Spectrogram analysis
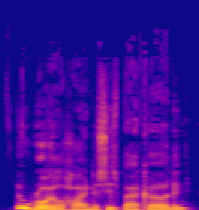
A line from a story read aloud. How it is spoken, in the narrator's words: one of the equerries piped up, having hurried into the hall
